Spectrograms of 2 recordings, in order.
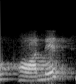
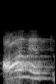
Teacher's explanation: हम इसको हॉनेस्ट नहीं बोलते, ह नहीं बोलते, हम इसको ऑनेस्ट बोलते हैं, ऑ से शुरू होता है, H is silent, so it becomes a vowel sound and it will take up A and an.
